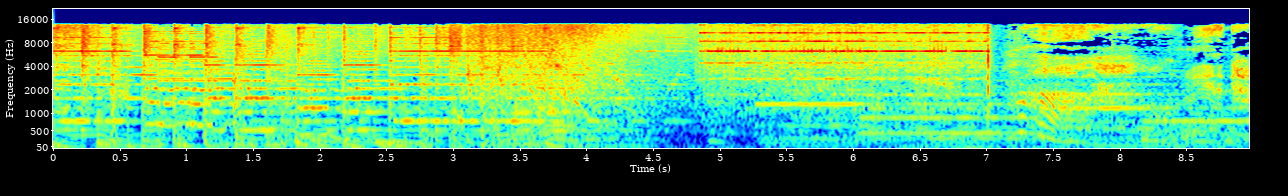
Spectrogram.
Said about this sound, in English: Goofball who set the alarm clock to go off on Saturday.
